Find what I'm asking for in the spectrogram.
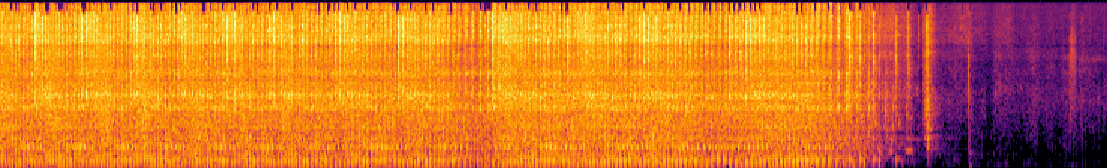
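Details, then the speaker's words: Snowblower small engine with plugged carburetor pilot jet, at high idle: slight uneven rise and fall in speed (surging), then cuts out; fix is removing and cleaning the pilot jet. "at high idle or normal operating rpm the plug pilot jet will cause the engine to surge up and down this is easily corrected by removing the pilot jet cleaning it and reinstalling it into the carburetor"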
